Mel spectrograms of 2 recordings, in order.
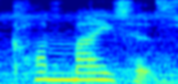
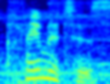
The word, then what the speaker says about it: clematis: One of the most popular climbers is the clematis, or clematis as some people pronounce it, and it's pretty easy to see why it's so well loved.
